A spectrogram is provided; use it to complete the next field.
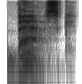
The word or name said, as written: bask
